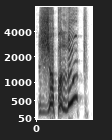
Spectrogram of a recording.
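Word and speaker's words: Jappeloup: I believe it should be pronounced Jappaloop!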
